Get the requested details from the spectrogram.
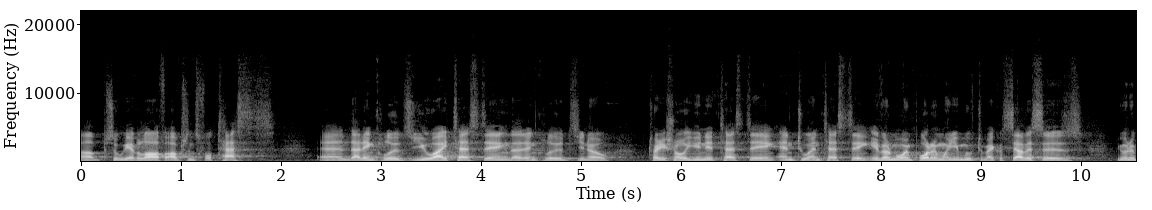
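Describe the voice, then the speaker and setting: A man's very fast, flat monotone at medium pitch in a French accent, over noticeable background noise. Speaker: government technology executive. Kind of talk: conference talk.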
